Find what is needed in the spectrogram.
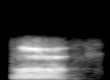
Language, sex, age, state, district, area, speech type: Sanskrit, male, 45-60, Karnataka, Vijayapura, urban, conversation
